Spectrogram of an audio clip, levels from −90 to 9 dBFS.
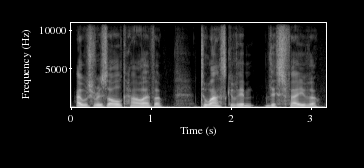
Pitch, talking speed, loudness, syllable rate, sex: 110 Hz, 190 wpm, -19 LUFS, 6.1 syllables/s, male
